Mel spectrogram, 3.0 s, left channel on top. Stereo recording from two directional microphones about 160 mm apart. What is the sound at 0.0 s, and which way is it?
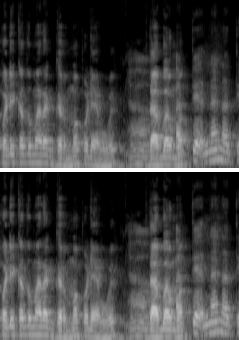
A man's voice, 5° right (ahead or behind).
